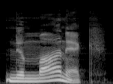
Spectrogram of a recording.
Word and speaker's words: mnemonic: She says, I used a mnemonic to remember those last two digits. A mnemonic, M-N-E-M-O-N-I-C. Notice the first letter, M, is silent. You do not pronounce it.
